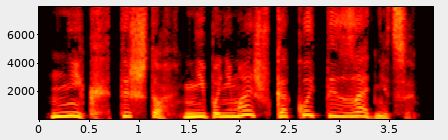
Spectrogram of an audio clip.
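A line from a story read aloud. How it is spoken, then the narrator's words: Through gritted teeth. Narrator (Russian): процедила Го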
